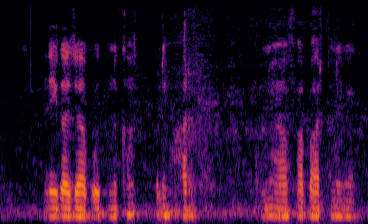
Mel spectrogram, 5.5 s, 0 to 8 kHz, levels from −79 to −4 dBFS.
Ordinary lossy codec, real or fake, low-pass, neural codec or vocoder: MP3, 64 kbps; fake; 7.2 kHz; vocoder, 44.1 kHz, 128 mel bands every 256 samples, BigVGAN v2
